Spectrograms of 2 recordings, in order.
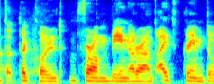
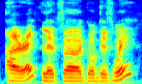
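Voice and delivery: ordinary talk, nothing marked

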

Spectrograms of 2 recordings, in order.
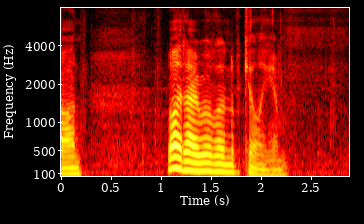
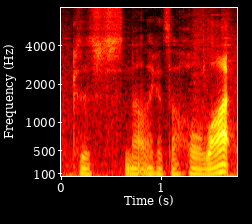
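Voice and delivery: normal talking voice

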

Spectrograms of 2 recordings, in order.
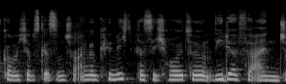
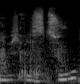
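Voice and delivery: hushed whisper to herself; 6 dB quieter than usual. Real, not acted. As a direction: whisper the question under her breath. Checking door, talking to herself.

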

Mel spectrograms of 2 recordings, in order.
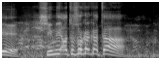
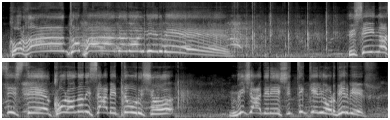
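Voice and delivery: screaming football commentator; 6 semitones higher than usual. Real, not acted. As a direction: yell the goal call. Equalising goal is scored.

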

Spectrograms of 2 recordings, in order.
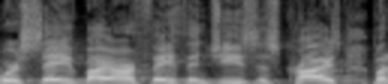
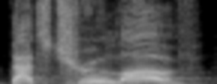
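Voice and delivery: slow, emphatic and higher; drawn-out "That's true love"; stress on love; 7 semitones higher, much slower than usual. Real, not acted. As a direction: linger on "love" in awe. Preacher's emphatic slow line.

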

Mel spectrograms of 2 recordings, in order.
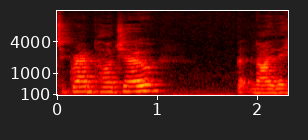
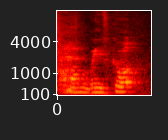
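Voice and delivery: plain reading voice

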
